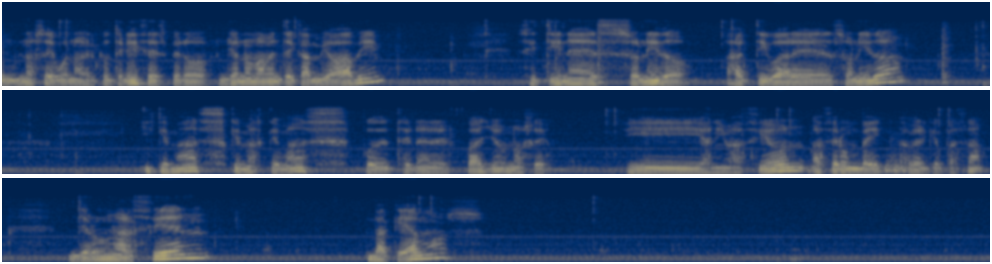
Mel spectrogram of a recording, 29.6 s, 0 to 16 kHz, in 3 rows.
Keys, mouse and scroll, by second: 0.7-3.0 drag, 7.3-9.2 drag, 16.0-24.3 drag, 25.8-29.6 drag.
